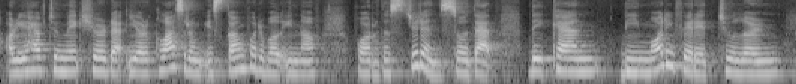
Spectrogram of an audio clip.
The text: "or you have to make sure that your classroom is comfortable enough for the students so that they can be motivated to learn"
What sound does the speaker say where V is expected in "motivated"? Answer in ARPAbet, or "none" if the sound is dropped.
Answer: F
